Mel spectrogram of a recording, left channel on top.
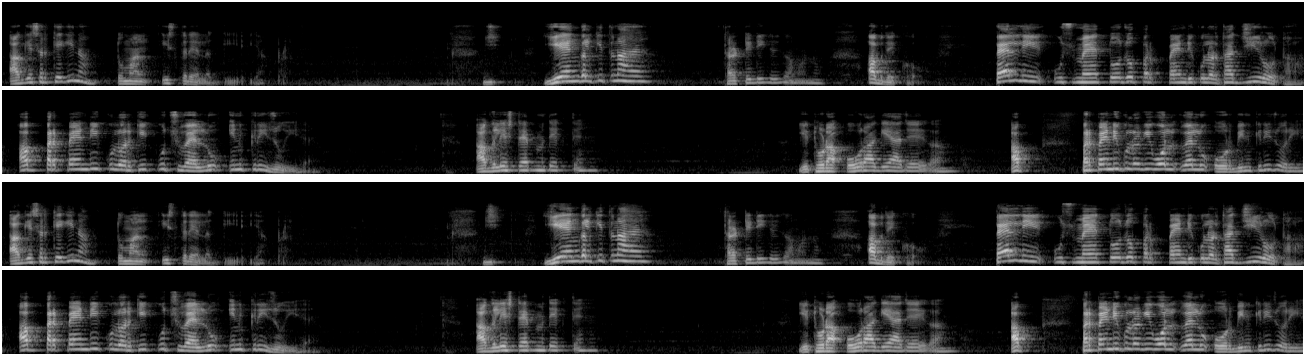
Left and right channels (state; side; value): normal; both; correlation 0.48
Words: आगे सरकेगी ना, तो मान इस तरह लग गई है यहां पर, ये एंगल कितना है 30 डिग्री का मानो। अब देखो पहली उसमें तो जो परपेंडिकुलर था 0 था, अब परपेंडिकुलर की कुछ वैल्यू इंक्रीज हुई है। अगले स्टेप में देखते हैं, ये थोड़ा और आगे आ जाएगा, अब परपेंडिकुलर की वो वैल्यू और भी इंक्रीज हो रही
